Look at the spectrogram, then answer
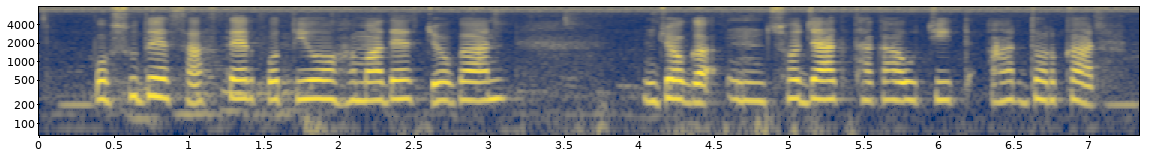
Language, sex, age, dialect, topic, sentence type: Bengali, female, 25-30, Jharkhandi, agriculture, statement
